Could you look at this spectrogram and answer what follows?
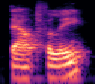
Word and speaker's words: doubtfully: Doubtfully, suppressed B.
